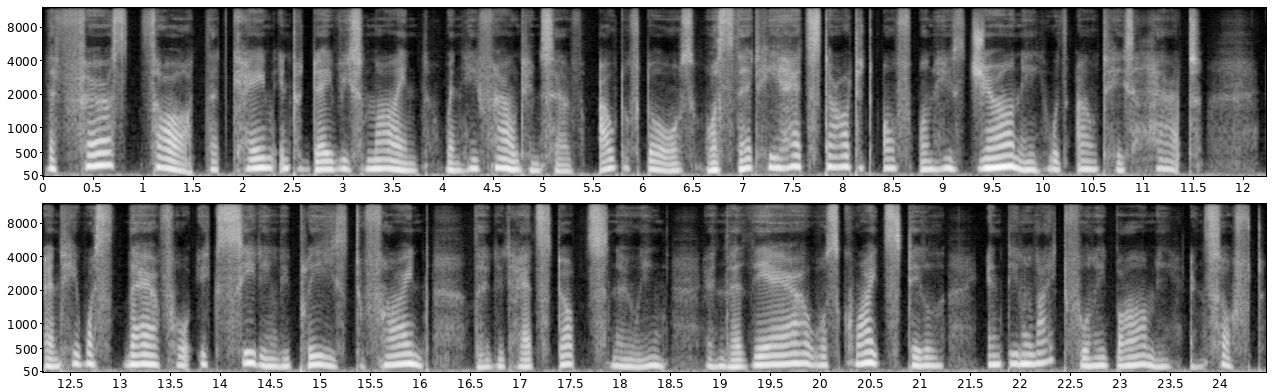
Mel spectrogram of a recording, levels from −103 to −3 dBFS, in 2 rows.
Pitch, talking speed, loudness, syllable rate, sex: 165 Hz, 130 wpm, -18 LUFS, 3.4 syllables/s, female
